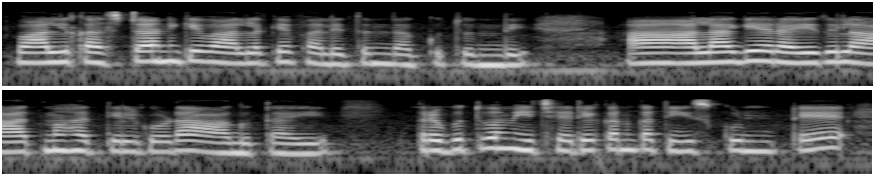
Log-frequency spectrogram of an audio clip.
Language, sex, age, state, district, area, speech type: Telugu, female, 30-45, Andhra Pradesh, Palnadu, urban, spontaneous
